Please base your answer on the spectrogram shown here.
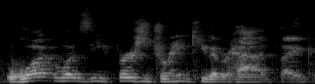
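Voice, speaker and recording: A man's voice: medium pitch, takes it slowly, echoey room. A young man co-hosting a podcast in casual chat, rambling and swearing a lot, laughing often. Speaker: podcast co-host.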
